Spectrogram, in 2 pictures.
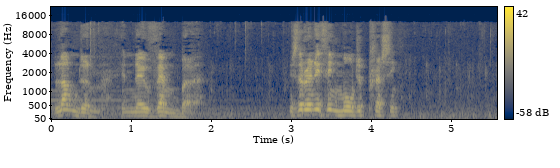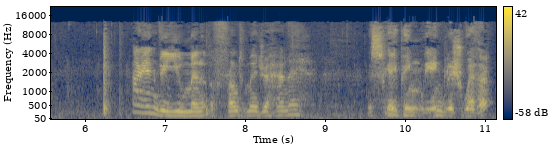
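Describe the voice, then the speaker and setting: An actor playing a weary, shrewd older government official who speaks in a measured, persuasive way. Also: male voice, on the high side, faint music behind. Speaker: senior official.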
